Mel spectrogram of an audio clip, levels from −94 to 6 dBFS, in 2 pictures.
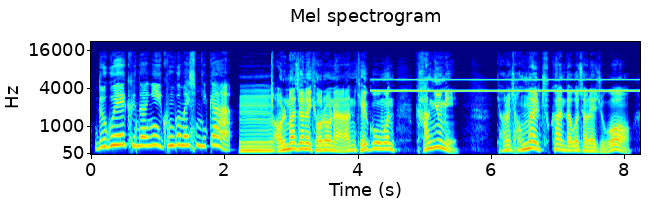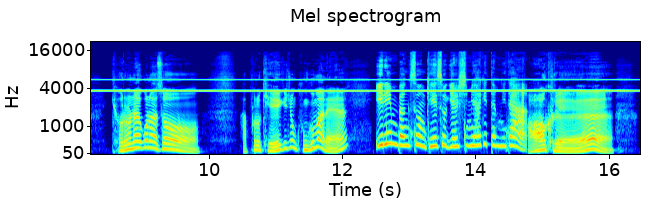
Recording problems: high-pitched whine; loud; from 4 s on; 3.5 kHz, 6 dB below the speech

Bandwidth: 15 kHz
